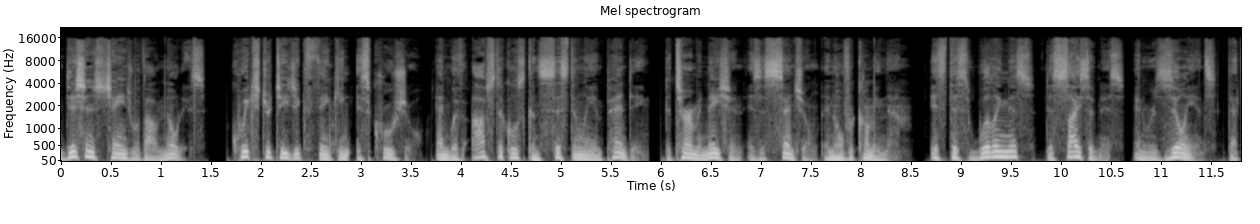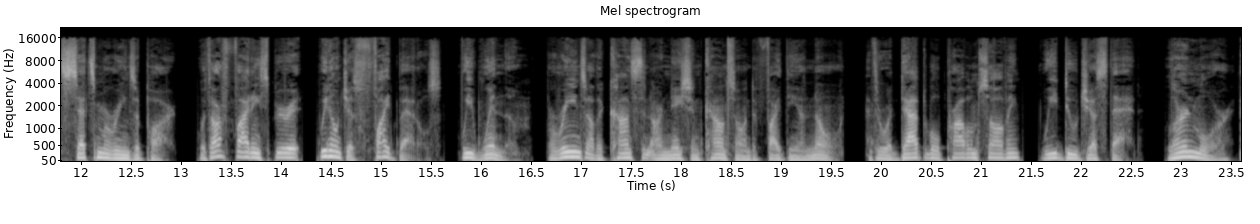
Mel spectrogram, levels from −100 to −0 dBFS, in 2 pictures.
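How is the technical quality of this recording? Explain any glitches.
The recording is marred by one persistent glitch, word clock ticks, running through the speech from 0.15 s to 23.49 s. They come at a steady rate, about every third of a second, around seventy in all. The receiving device is running on its own clock rather than locked to the sender's digital link. Each time the two clocks slip by a sample, one sample is dropped or repeated, producing a sharp tick of varying strength. The spacing points to a clock mismatch of around 70 parts per million. The metronome-like regularity is what separates these ticks from vinyl-style crackle or random dropouts, which scatter unevenly.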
